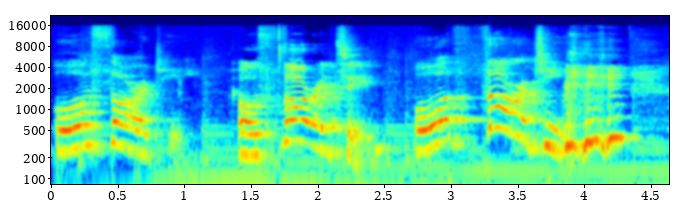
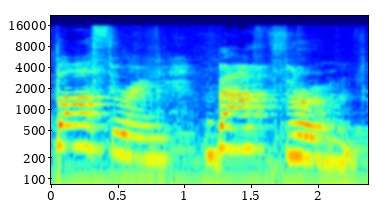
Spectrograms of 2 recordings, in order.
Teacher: Eu faço esse sorriso do T, mas o F não pode ser ele, porque esse, o TH, eu coloco a língua entre os dentes e sai um ar, um sopro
